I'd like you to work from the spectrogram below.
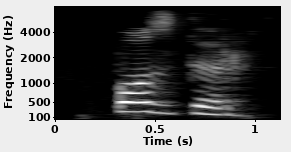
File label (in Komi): "позтыр", Komi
